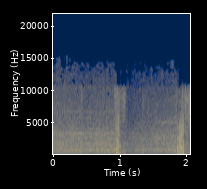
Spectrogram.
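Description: A cricket bat knocks a ball with a sharp crack.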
